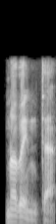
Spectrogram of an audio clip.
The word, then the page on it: 90: espanhol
